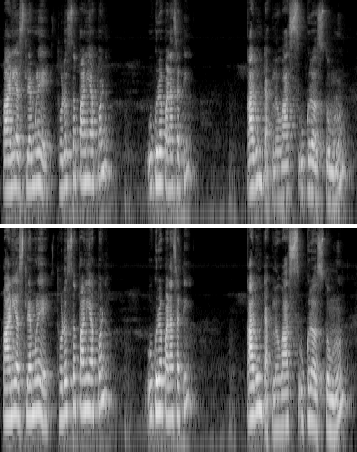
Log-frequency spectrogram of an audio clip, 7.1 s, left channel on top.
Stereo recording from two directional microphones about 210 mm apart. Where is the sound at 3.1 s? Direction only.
40° right (ahead or behind).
